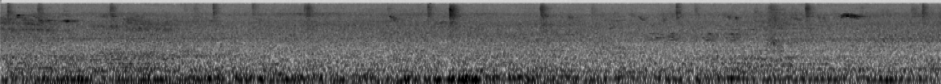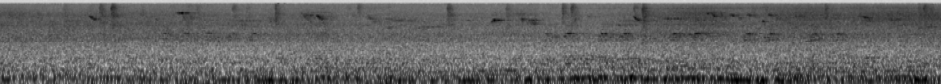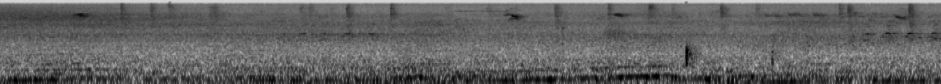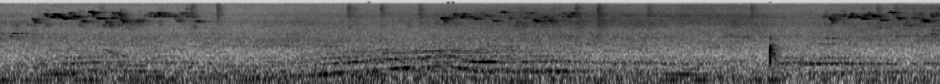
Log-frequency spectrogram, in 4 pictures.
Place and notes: Cra., Medellín, Belén, Medellín, Antioquia, Colombia - Parqueadero
A simple vista parece un simple lugar donde se dejan estacionados los autos, más conocido como “parqueadero”. La verdad tiene un significado mucho más especial, los vehículos suelen ser los frutos del esfuerzo de sus dueños, símbolo de que continuar luchando a pesarde las adversidades tiene un gran valor, tanto es así que merecen un lugar especial donde ser custodiados con los mejores cuidados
